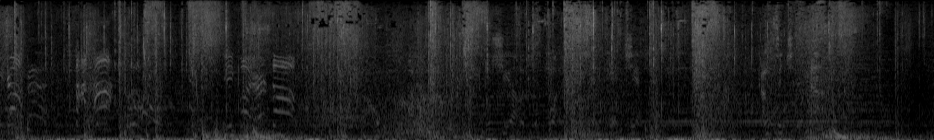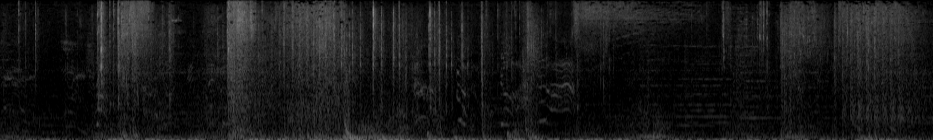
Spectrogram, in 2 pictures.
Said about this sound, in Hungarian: Ez jó volt. Felrobbantotta saját magát a szerencsétlen.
